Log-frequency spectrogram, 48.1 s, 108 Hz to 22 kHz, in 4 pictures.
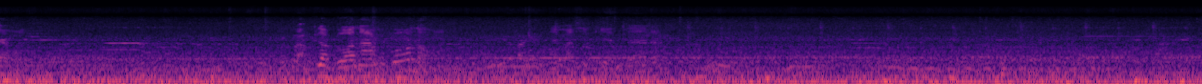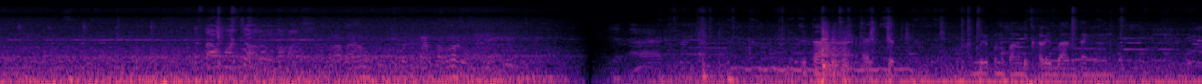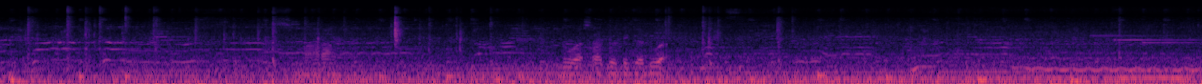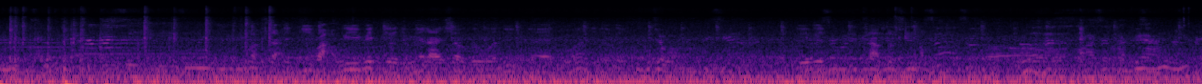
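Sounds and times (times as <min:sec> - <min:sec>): bus engine and tyres rumbling: 0:00.0 - 0:48.0.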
